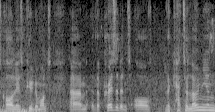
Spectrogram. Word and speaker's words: Carles Puigdemont: Carlos Puigdemont. Now that pronunciation is almost certainly wrong, but I'll try once again. Carles, because it's a L-E-S, Carles Puigdemont, the president of the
